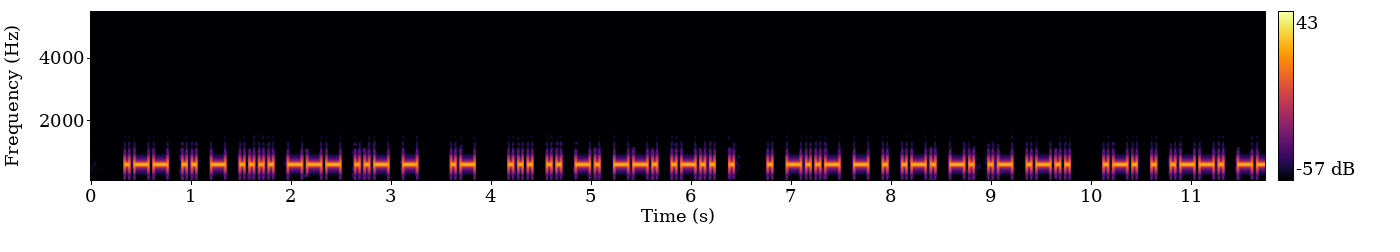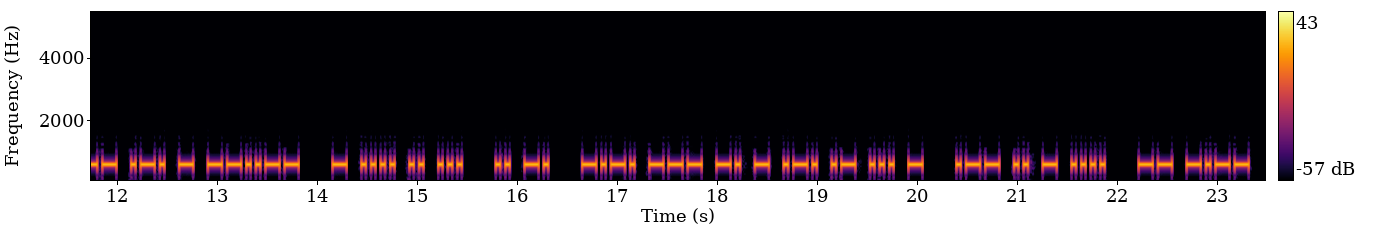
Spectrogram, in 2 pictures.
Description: Morse code, heard as a keyed tone, about 25 wpm, 600 Hz. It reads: WITHOUT A SINGLE EXTERNAL REPORT, THIS IN CONTRAST WITH MY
